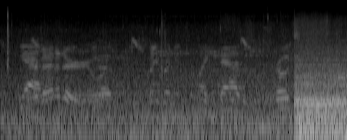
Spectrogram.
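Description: Faint voices of several people talking over a low outdoor background rumble. About three and a half seconds in, this cuts suddenly to the much louder, steady road and engine noise inside a moving car's cabin on a wet road.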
